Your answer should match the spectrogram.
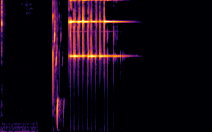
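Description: Subscribe-button animation sound effects: a sharp mouse click, then about a second in a quick downward pop, then a small notification bell ringing rapidly for about a second and a half before fading out.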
